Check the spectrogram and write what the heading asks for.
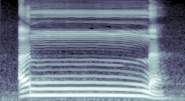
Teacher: Anna, ada nun bertasydid. Jika ada nun atau mim bertasydid, dua huruf ini bertasydid, maka hukum tajwidnya adalah ghunnah. Ghunnah kita tahan, kita dengungkan kurang lebih 2 ketukan.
